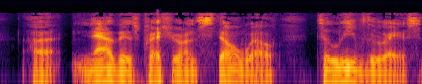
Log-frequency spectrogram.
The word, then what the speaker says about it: Swalwell: It's Swalwell.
